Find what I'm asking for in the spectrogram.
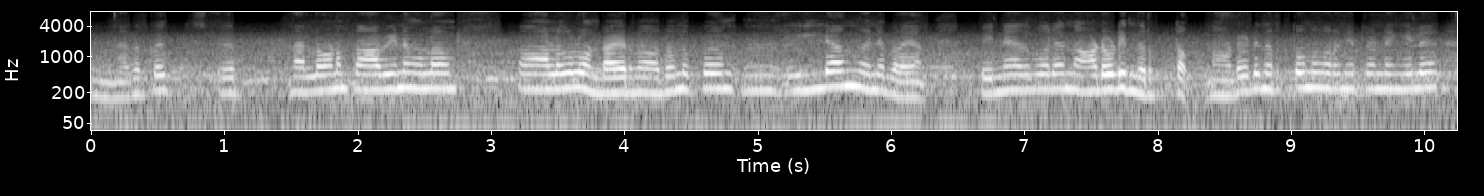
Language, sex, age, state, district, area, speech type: Malayalam, female, 45-60, Kerala, Kottayam, rural, spontaneous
